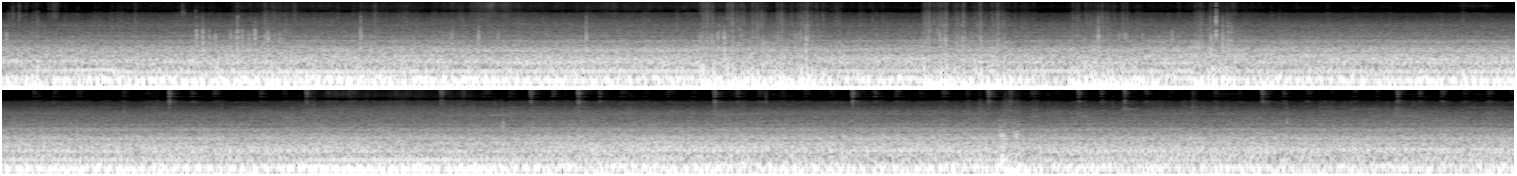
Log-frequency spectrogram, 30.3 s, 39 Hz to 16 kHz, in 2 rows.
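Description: Road noise inside a moving car's cabin: a steady low rumble of tyres and engine at highway speed. There are a few louder swells between about 7 and 12 seconds in and a short bump near 25 seconds.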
